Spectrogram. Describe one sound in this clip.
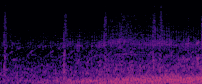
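Footsteps walk across a hard floor.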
